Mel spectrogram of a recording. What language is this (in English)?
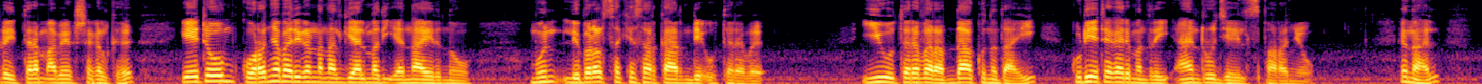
Malayalam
